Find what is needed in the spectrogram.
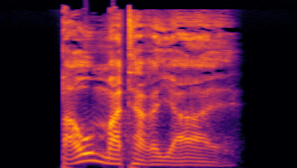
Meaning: building / construction material
- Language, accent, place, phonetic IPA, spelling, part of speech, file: German, Germany, Berlin, [ˈbaʊ̯mateˌʁi̯aːl], Baumaterial, noun, De-Baumaterial.ogg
